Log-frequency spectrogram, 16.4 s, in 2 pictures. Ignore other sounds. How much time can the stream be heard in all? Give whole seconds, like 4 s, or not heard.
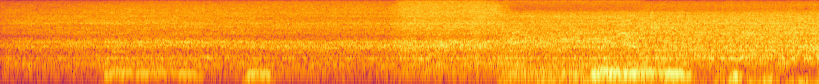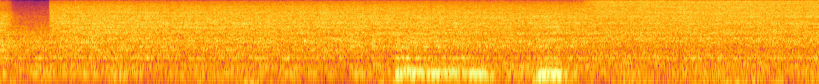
16 s.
